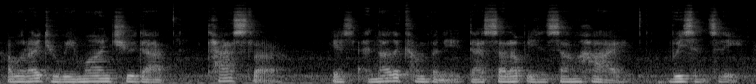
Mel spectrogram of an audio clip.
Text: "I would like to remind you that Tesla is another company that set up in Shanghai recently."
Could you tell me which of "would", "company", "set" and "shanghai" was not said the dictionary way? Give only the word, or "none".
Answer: shanghai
